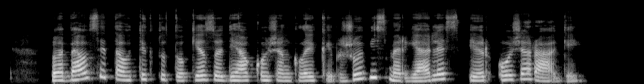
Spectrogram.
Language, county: Lithuanian, Marijampolė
